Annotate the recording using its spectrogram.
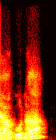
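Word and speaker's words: ἀγορά: Agora se lee agorá, que significa plaza.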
